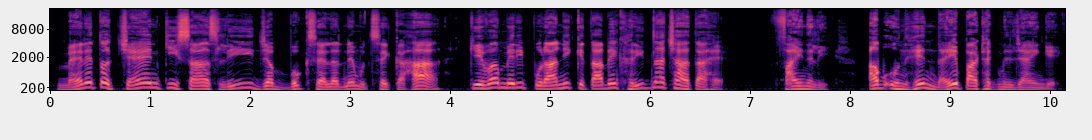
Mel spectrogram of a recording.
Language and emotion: Hindi, happy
